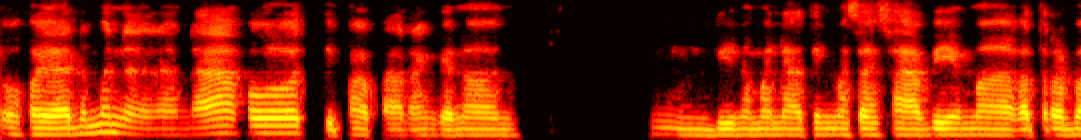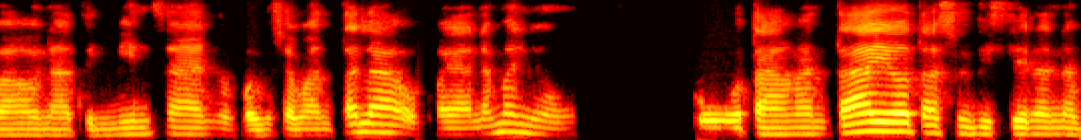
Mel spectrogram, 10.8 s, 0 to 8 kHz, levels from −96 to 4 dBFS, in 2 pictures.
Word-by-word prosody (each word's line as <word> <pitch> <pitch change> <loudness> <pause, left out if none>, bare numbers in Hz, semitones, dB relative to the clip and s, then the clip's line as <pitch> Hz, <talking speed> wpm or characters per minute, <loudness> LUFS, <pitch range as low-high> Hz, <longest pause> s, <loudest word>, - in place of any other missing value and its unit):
o - - -4
kaya 135 +1 +2
naman 170 +1 -3
nananakot 150 +5 -1
‘di - - -6
ba, 130 -2 -6
parang 120 0 -8
gano’n. 120 0 -4 0.7
Mm, 125 -4 -11
‘di 125 +1 -3
naman 125 0 -4
natin 130 +1 -5
masasabi 125 0 -2
yung 125 0 -5
mga 120 -1 -1
katrabaho 125 0 -1
natin 120 0 -5
minsan 140 +1 -4
mapansamantala, 125 +9 +1
o 130 - -15
kaya 135 0 -2
naman 180 +4 -2
yung 130 -2 -8 0.6
uutangan 140 0 +1
tayo 195 +3 +9
tapos 160 -2 0
hindi 140 - -3
sila 140 0 +1
nag 135 -2 -2
130 Hz, 160 wpm, -23 LUFS, 125-145 Hz, 0.7 s, tayo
